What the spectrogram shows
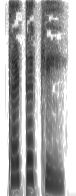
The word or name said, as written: ತಟಕಿ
